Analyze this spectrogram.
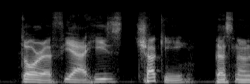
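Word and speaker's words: Dourif: Brad Dorf, I think is how you say his last name. Dorif. Yeah, Dorif.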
